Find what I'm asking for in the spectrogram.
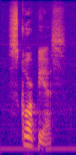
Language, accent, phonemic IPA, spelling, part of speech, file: English, US, /ˈskɔːɹpɪəs/, Scorpius, proper noun, En-us-Scorpius.ogg
- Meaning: 1. A constellation of the zodiac, traditionally figured in the shape of a scorpion. Its brightest star is the red giant Antares 2. Scorpio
